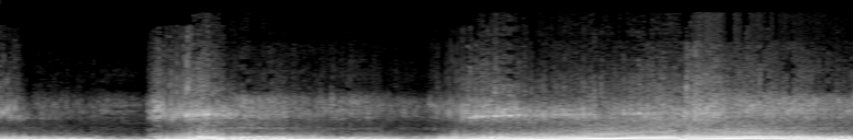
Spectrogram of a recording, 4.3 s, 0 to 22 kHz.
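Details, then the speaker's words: Ford small-block 302 V8 after vacuum leak and sticking EGR fixed, smog and cat deleted; deep burble climbs cleanly through hard revs and drops back smoothly, no misfire or stumble; healthy revving. "Okay, now the main reason, one of the main reasons, besides improvement in horsepower and torque and freeing her from the emissions crap, lets you listen to the beautiful sound of the Ford small block 302 cubic inch V8."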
